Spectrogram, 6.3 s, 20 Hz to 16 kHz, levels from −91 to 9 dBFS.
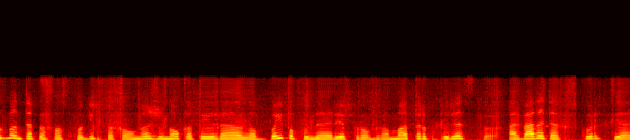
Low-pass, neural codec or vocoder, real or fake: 7.2 kHz; codec, 16 kHz, about 1 kbps, DyCAST, with the encoder's durations; fake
